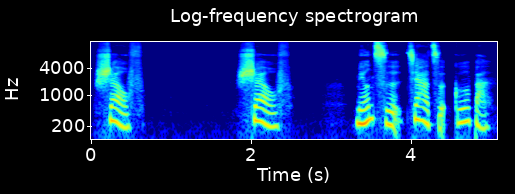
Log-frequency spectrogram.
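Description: A woman teaching English vocabulary, speaking with slow, careful enunciation and repeating words for drills. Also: a little high, a little mellow, dry recording, studio quality. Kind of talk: vocabulary lesson in Chinese.

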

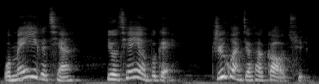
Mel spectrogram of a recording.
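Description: A woman voicing a proud, sharp-tongued young noblewoman who complains bitterly in a storybook reading. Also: mid-range voice, sing-song, fairly quick, slightly rough. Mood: defiant. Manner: complaining, bitter self-pity.

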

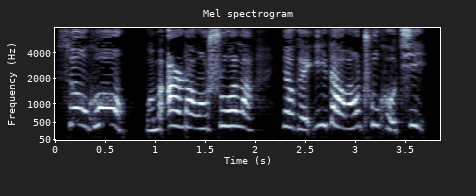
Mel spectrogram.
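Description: A woman voicing a small demon messenger who shouts his challenge, in a storybook reading. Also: moderate pace. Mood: shouting. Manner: shouting, shrill. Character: little demon messenger, shrill small monster.

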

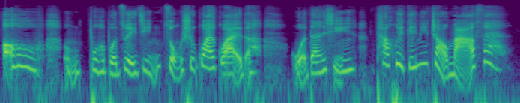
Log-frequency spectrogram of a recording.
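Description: A woman reading a storybook, voicing a kindly older neighbor lady who speaks gently. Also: sits high, huge pitch swings, takes it slowly, gravelly, no echo, full character voice.

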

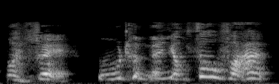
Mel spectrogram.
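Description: A male storyteller voicing a haughty, vengeful imperial consort with a shrill, imperious voice. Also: big pitch swings, unhurried, distant mic, dull audio, a little hiss or hum. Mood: furious. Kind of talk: traditional storytelling.

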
